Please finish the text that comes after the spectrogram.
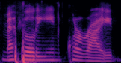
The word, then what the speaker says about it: methylene chloride: Anyways, so again, this is pronounced as methylene chloride.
